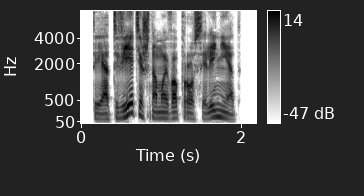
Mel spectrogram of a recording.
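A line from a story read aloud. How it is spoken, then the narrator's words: Embarrassed mutter. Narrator (Russian): пробурчал я, покраснев до корней волос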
